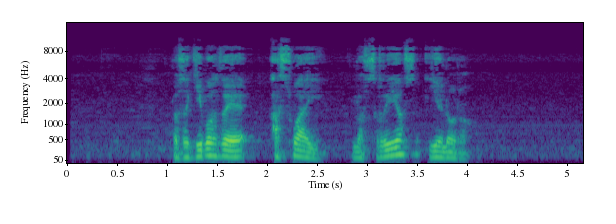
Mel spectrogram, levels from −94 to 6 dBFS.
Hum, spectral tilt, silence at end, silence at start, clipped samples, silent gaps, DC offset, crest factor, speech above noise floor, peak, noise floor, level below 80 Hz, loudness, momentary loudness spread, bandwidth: none; -5 dB/octave; 1.15 s; 1.05 s; under 0.1%; none; under 0.1%; 18 dB; 39 dB; -8 dBFS; -63 dBFS; -56 dBFS; -25 LUFS; 16 LU; 9.8 kHz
